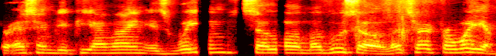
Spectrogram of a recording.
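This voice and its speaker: With an American accent, the speaker goes at a very fast pace in a dark, mellow tone. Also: man. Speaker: online course instructor. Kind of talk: virtual graduation ceremony. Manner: hesitant, many fillers.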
